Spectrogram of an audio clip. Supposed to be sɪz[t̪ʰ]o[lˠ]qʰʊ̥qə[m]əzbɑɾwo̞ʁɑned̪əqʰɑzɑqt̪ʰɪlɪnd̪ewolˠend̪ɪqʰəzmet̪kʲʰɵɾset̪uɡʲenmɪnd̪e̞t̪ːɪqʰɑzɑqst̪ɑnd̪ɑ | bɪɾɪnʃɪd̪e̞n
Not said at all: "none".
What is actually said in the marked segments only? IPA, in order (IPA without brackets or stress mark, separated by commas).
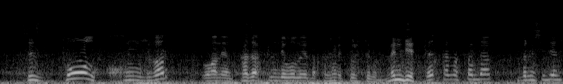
t̪ʰ, lˠ, ɴ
